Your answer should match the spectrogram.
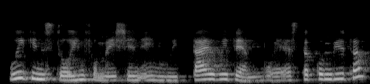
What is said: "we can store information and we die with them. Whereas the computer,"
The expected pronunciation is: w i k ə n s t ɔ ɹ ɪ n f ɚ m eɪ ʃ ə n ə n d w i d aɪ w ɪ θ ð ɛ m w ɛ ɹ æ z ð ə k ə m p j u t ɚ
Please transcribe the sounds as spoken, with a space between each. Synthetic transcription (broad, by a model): w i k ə n s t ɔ l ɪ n f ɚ m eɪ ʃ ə n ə n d w i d aɪ w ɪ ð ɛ m w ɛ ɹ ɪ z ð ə k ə m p j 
